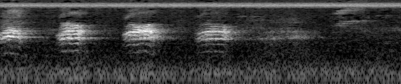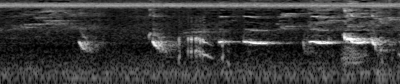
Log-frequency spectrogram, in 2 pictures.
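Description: A crow caws four times in a steady series, then a butcherbird sings a run of clear, fluted whistles that slide in pitch, some notes held briefly.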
